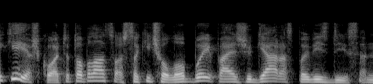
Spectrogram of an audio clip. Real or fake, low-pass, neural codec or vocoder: fake; 7.2 kHz; codec, 16 kHz, 0.5 kbps, X-Codec, WavLM features, trained on Multilingual LibriSpeech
